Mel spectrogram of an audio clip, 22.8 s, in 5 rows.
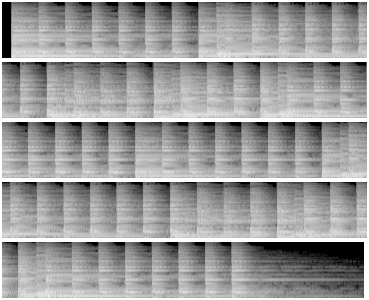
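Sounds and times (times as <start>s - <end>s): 
piano: 0.0s - 22.7s.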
